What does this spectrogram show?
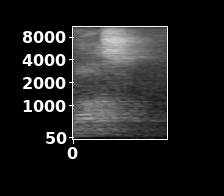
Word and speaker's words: Moss: Rigi is near a city called Moss, spelled like moss, about 100 miles south of Norway.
